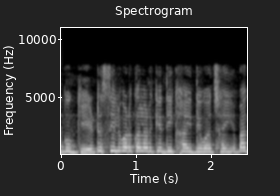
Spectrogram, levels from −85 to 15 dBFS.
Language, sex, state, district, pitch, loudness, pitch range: Hindi, female, Bihar, West Champaran, 310 Hz, -14 LUFS, 285-335 Hz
